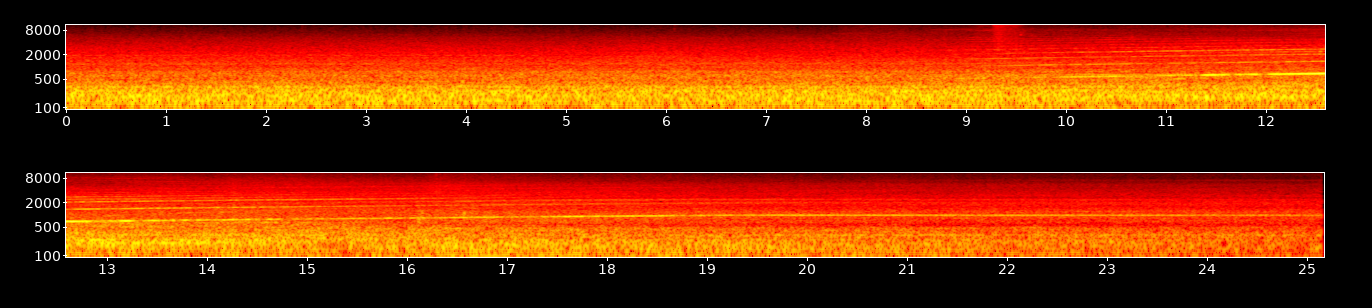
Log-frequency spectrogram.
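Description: A train rumbling along the track. From about ten seconds in, a motor whine rises slowly in pitch, then holds steady while the sound fades: the train is accelerating.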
